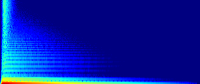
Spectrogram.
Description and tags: Tonic Electronic Bass Sound
This is an electronic bass sample. It was created using the electronic VST instrument Micro Tonic from Sonic Charge. Ideal for constructing electronic drumloops...
electronic, drum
